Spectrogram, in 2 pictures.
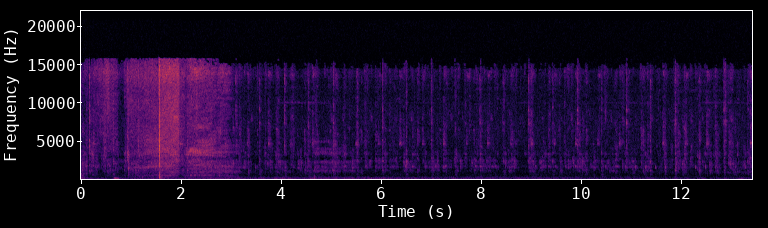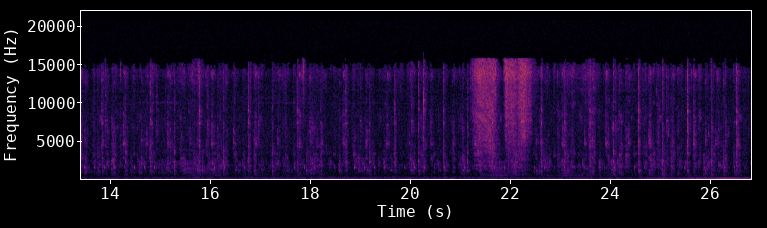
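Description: Near silence: faint room tone with a low steady hum. Two sharp clicks and a short rustle come in the first two or three seconds, and a brief rustle comes later.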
